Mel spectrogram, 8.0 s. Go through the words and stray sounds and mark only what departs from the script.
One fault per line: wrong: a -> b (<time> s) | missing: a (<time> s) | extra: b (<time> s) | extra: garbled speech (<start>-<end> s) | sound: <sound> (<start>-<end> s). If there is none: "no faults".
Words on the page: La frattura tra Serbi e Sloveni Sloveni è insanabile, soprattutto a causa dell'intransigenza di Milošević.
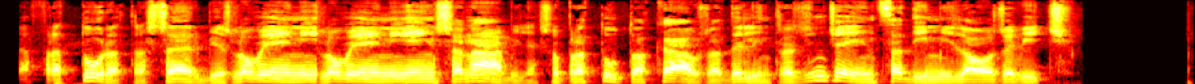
no faults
